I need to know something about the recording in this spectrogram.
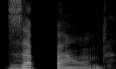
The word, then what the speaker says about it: Zepbound: it slowly zpp bound Zep bound it sounds a little bit to me like you soften the p in the first syllable by bringing your lips together Zep bound Zep bound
